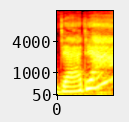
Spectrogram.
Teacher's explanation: a questioning intonation where your kid is like saying dad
